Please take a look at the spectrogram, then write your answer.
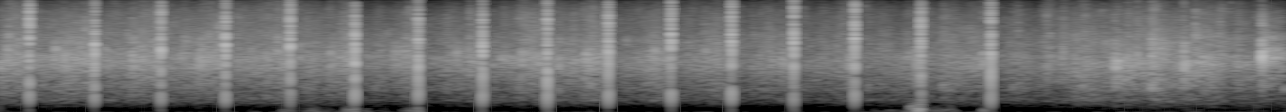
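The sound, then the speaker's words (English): A church audience at Antioch applauds steadily for several seconds for all the pastors of the church, a dense wash of clapping punctuated by a few sharp, evenly spaced louder claps, with no talking over it. “Can we clap for all the pastors in our church?”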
